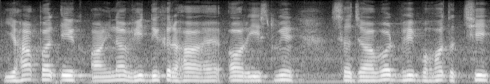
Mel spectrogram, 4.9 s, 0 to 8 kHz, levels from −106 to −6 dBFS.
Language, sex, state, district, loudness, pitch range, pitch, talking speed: Hindi, male, Madhya Pradesh, Katni, -16 LUFS, 140-160 Hz, 150 Hz, 170 wpm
